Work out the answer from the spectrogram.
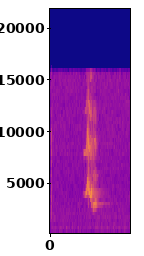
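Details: Wagtail chicks being fed as the male and female parents bring food in stages, from small ants and soft food to larger worms: one brief, high, squeaky chirp that dips slightly in pitch, against a quiet background.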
